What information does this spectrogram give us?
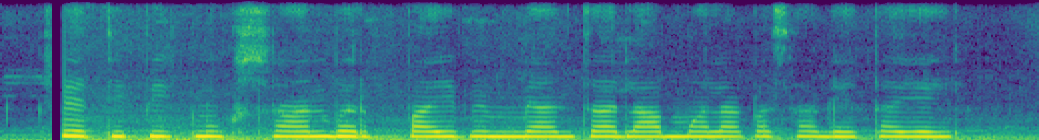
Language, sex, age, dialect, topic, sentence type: Marathi, female, 18-24, Northern Konkan, banking, question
